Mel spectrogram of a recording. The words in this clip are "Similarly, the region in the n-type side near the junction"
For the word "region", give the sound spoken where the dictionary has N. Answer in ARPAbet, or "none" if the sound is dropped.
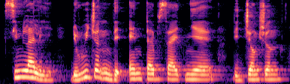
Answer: N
